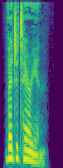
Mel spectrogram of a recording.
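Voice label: "vegetarian", American English, female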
